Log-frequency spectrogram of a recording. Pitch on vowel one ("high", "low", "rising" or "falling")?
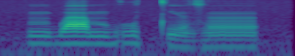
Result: high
